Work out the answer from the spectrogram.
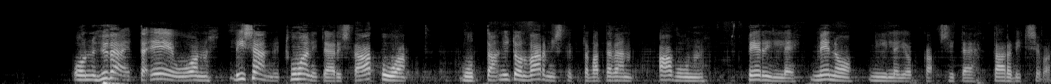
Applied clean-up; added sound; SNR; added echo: neural separator model SepFormer DNS4.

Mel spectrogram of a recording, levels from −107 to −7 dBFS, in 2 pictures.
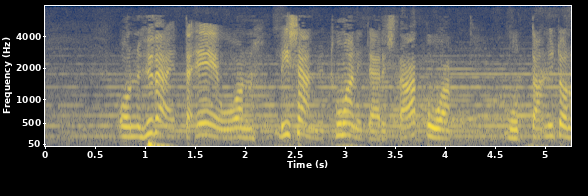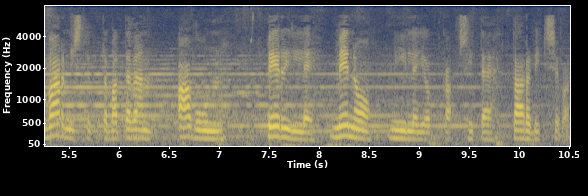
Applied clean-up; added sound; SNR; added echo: none; Musical instrument; 9 dB; none.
